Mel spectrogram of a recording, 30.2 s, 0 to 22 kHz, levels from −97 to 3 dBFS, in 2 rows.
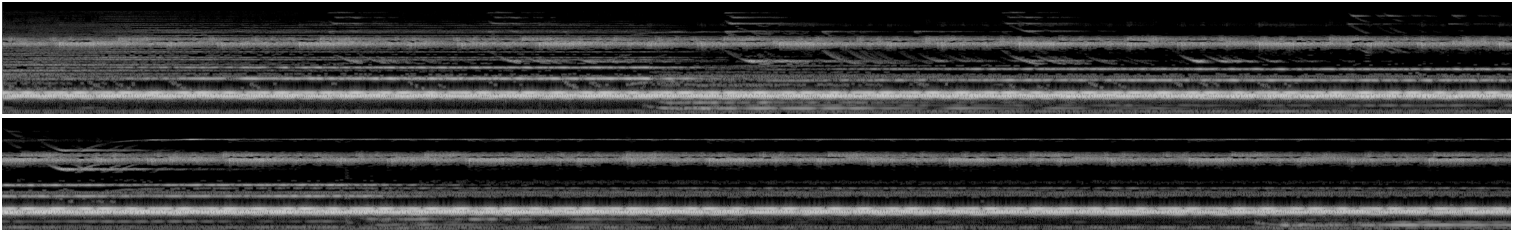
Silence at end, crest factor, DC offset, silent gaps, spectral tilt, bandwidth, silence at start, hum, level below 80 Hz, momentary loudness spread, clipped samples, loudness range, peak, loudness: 0 s; 12 dB; under 0.1%; none; -1 dB/octave; 10.5 kHz; 0 s; none; -68 dBFS; 3 LU; under 0.1%; 2 LU; -10 dBFS; -23 LUFS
